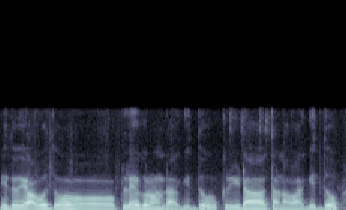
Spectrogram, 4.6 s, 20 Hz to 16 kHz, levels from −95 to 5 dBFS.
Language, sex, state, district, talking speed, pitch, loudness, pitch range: Kannada, male, Karnataka, Bangalore, 105 wpm, 150 Hz, -17 LUFS, 145-155 Hz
